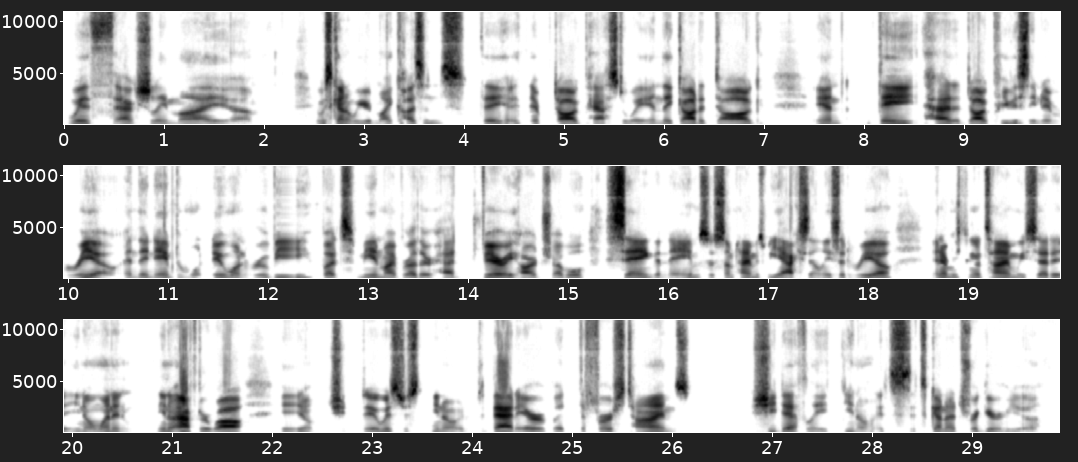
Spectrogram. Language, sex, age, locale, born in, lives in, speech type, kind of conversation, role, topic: English, male, 18-19, en-US, United States, United States, conversation, podcast, guest, How does experiencing grief change the way we go about our everyday lives?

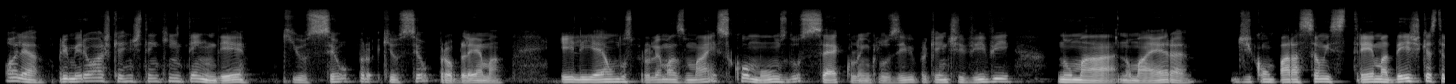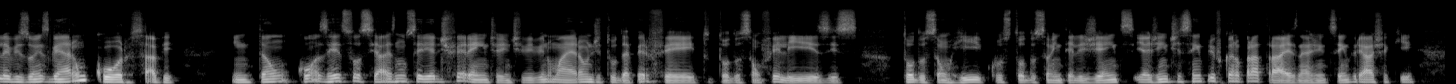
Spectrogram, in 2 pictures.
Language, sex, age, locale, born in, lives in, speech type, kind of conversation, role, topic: Portuguese, male, 30-34, pt-BR, Brazil, Spain, conversation, advice, advisor, Como a comparação com outros criadores nas redes sociais te desmotiva?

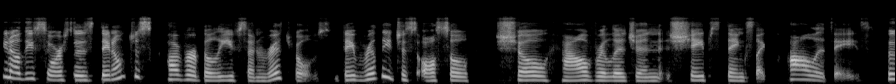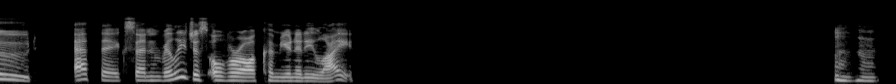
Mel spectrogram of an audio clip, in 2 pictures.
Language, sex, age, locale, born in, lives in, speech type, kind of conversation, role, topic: English, female, 35-39, en-US, United States, United States, read, expert-assistant, expert, What are trustworthy resources to learn about major religions?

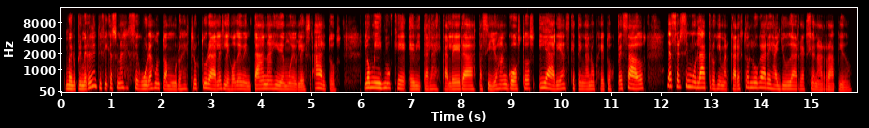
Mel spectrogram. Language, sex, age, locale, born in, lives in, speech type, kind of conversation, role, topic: Spanish, female, 55-59, es-CO, Colombia, United States, read, expert-assistant, expert, ¿Cómo distinguir consejos confiables sobre sismos y evitar mitos peligrosos?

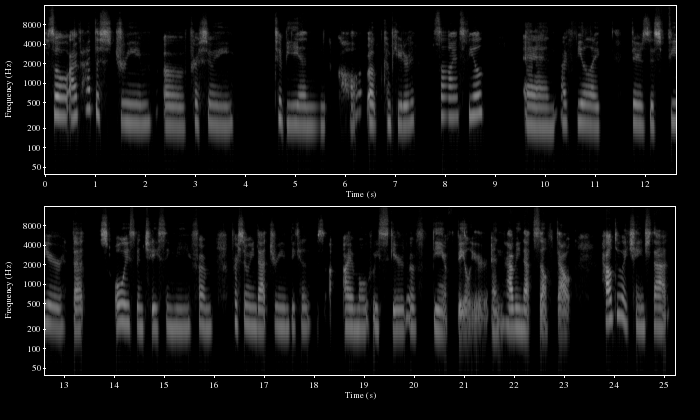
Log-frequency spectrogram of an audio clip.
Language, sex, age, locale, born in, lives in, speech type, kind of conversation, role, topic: English, female, 20-24, en-US, Philippines, United States, conversation, advice, user, How can I overcome fear and start pursuing my dreams?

